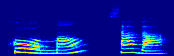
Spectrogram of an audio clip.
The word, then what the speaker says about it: comment ça va: Ко, обязательно о. Русскоязычные люди вместо о произносят все, что угодно, но не о. Здесь это очень важно. Следующий звук после ко, а носовое. Коман. Это а. Коман. Четкое о, четкое а.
